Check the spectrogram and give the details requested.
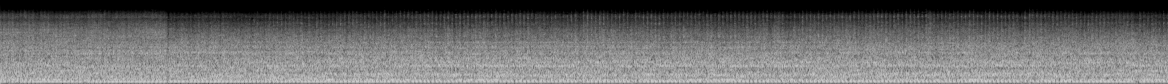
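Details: Yard Machine (MTD) snow blower with a Tecumseh 8HP engine catching on the first cold pull with choke and throttle up, outdoors, after a previous no-start with a vacuum leak; it runs strong and steady with an even, unwavering single-cylinder beat.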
